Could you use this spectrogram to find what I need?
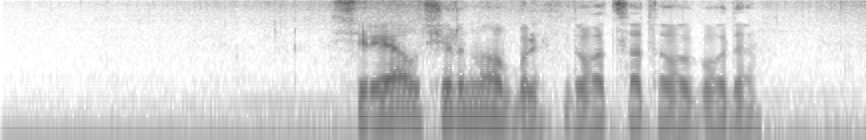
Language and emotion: Russian, neutral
